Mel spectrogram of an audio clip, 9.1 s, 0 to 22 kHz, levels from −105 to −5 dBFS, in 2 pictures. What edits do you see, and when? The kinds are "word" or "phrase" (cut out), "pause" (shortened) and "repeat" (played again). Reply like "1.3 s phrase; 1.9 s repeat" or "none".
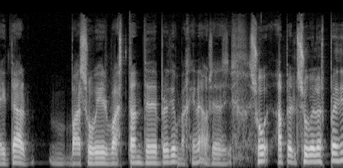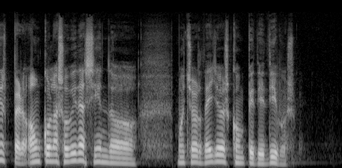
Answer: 2.4 s word; 5.7 s word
